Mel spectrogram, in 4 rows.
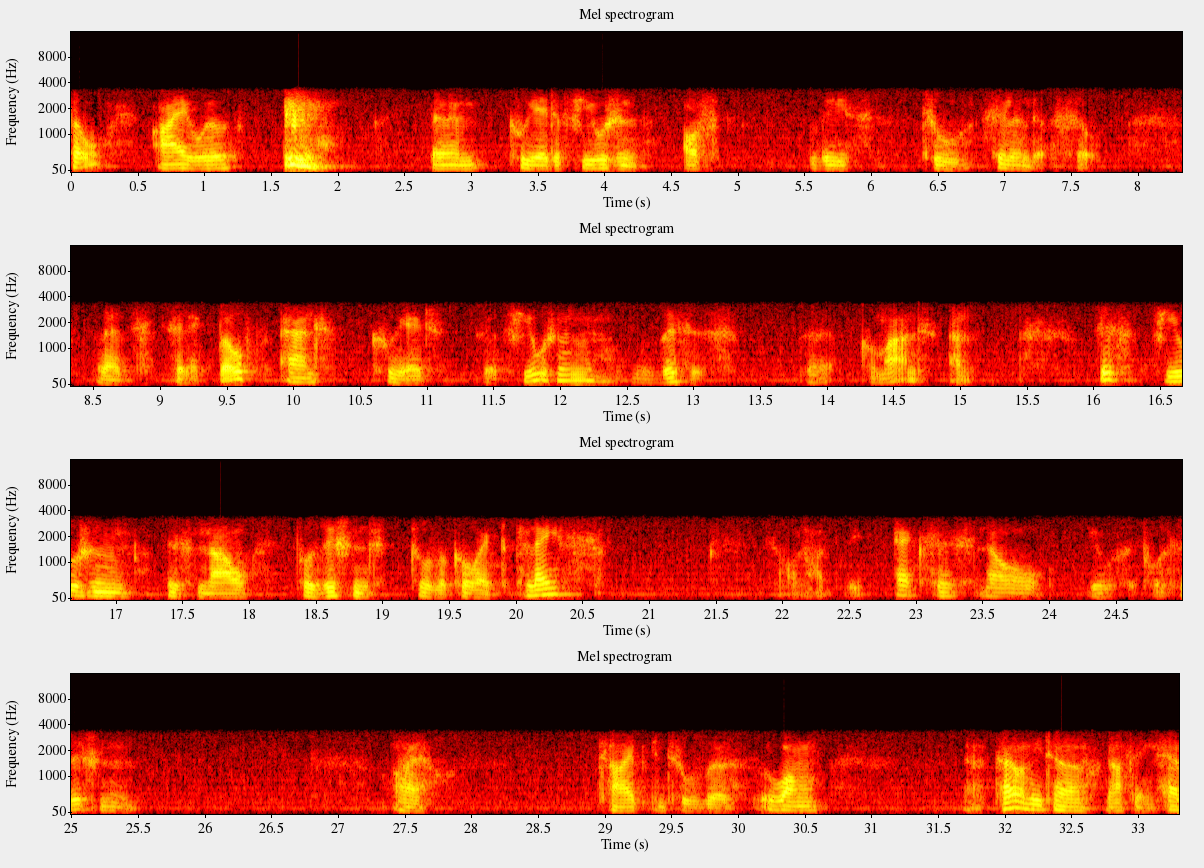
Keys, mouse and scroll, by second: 9.5 shift+click, 13.6 click, 15.2 click, 15.4-17.3 middle drag, 17.3 click, 17.5-19.8 middle drag, 19.8 click, 23.2 click, 26.6 click, 30.0 KP_Subtract, 30.7 KP_2, 30.9 KP_0, 31.4 Tab.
